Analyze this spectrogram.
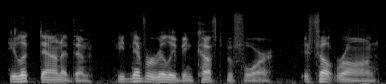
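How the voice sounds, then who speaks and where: A man's voice: on the low side, lively intonation, normal speed, no echo. A man narrating a novel as an audiobook, reading scripted fiction on a close microphone.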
